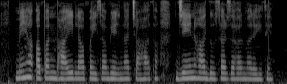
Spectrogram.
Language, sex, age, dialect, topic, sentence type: Chhattisgarhi, female, 18-24, Western/Budati/Khatahi, banking, statement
